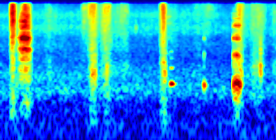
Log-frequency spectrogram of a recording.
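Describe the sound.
Crying from a character in a video game comes as several brief, faint whimpering sobs in separate bursts.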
